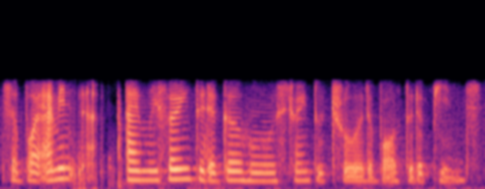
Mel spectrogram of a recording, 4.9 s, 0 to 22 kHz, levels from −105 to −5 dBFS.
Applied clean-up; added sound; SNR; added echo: neural mask model Resemble Enhance denoiser.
